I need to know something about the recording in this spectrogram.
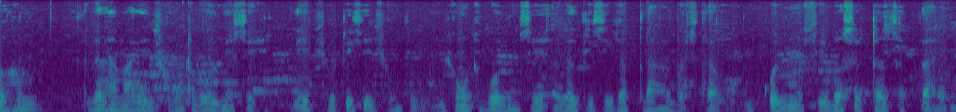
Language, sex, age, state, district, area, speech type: Hindi, male, 45-60, Uttar Pradesh, Prayagraj, rural, spontaneous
